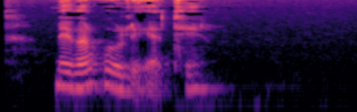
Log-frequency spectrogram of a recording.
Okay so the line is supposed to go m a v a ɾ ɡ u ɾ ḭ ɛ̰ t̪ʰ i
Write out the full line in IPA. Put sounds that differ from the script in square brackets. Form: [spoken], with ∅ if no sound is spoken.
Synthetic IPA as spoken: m [ɛ] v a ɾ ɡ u [l] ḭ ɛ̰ t̪ʰ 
